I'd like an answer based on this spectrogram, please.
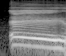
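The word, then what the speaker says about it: j'ai: i have and then you pronounce this like hey like you see somebody in the hallway and it's your friend you're like hey buddy what's up when we have two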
